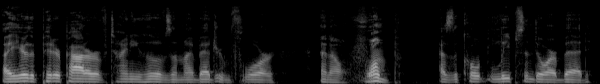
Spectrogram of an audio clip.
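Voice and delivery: plain reading voice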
